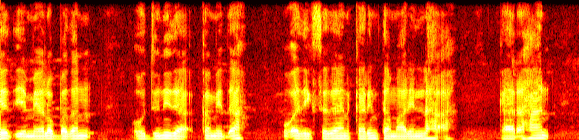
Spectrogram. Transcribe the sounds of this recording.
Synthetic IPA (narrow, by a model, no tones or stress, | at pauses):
ɛːd̪ijɞmɛːlɔbɐðɐn | ʔɔːd̪ʊnɪðɐkʰɐmɪd̪ɐh | ʊɐðɛːɡsɐðaːnkʰɐɾɪnt̪ʰɐmaːlɪnlɐɦɐ̰ʔɐh | ɡ̥aːɾɐɦaːn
